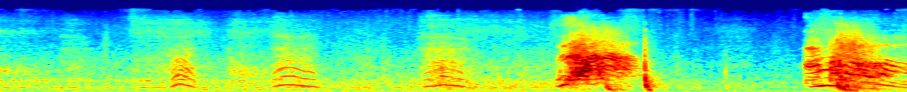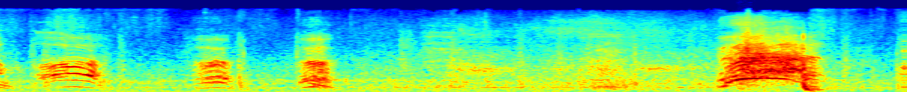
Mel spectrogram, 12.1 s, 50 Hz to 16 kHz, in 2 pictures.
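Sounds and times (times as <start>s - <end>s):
men grunting and gasping: 0.9s - 4.4s
thwack of a blow: 5.5s - 6.0s
loud strained cry: 10.8s - 11.6s.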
